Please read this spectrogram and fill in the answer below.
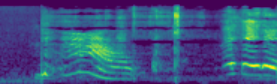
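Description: A baby's short, whiny, meow-like vocal squeal that rises and then falls in pitch, starting about half a second in. A faint click follows, and another child's voice begins at the very end.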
